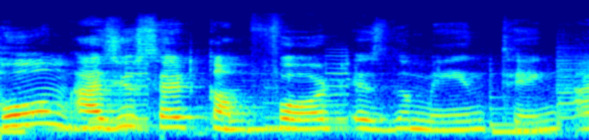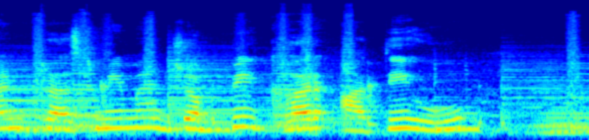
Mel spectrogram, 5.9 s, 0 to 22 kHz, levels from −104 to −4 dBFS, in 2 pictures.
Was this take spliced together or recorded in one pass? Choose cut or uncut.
uncut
